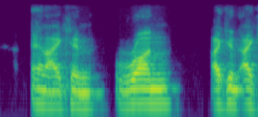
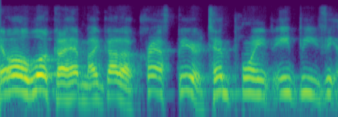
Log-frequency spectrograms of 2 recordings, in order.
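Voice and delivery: mock show-off poster; 8 semitones higher than usual. Mocking a beer-bragging Instagram poster, smugly showing off. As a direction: parody someone bragging about a craft beer.

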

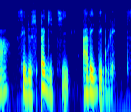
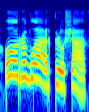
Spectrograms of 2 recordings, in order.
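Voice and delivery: high, loud storybook farewell; calling out; 8 semitones higher, 8 dB louder, slower than usual. A narrator's reading. Tony calls to the retreating dog, shouting cheerfully. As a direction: call after someone leaving. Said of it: "s'écria-t-il".

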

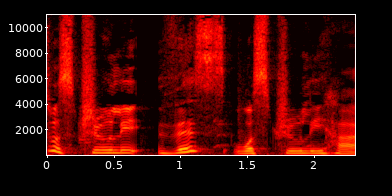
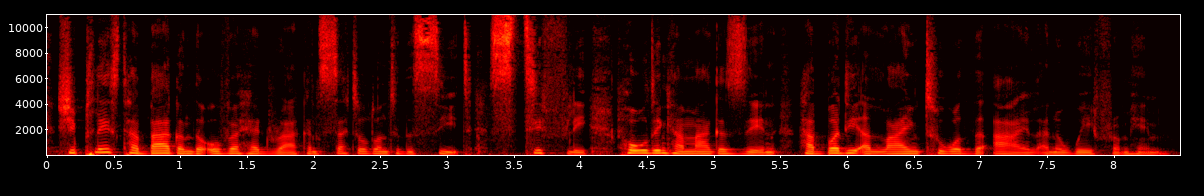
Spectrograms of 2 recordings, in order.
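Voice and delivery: ordinary delivery, nothing marked

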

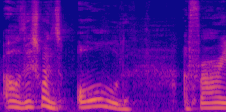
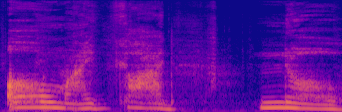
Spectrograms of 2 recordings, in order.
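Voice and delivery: slow breathless whisper; stunned whisper of joy; awed whisper; much slower than usual. Real, not acted. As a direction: hush it out in disbelief. Holding the Bugatti.

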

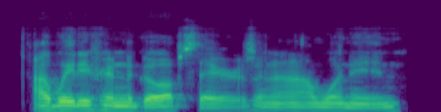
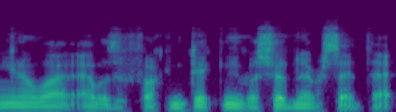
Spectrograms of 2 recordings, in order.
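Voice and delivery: softer, a touch of broken-down tears; tearful apology; 3 semitones lower, 8 dB quieter, much faster than usual. Retold or imitated. Imagined younger self apologizing, softly tearful. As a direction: quietly own up, close to crying. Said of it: "broke down and started crying and saying".

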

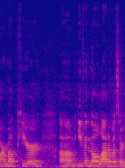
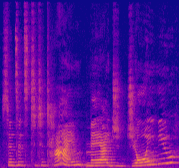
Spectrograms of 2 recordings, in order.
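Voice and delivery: high, stammering little voice; stuttering squirrel; 3 semitones higher, 4 dB louder, slower than usual. Acted. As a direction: trip over the t and j nervously. Stuttering squirrel asks to join.

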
